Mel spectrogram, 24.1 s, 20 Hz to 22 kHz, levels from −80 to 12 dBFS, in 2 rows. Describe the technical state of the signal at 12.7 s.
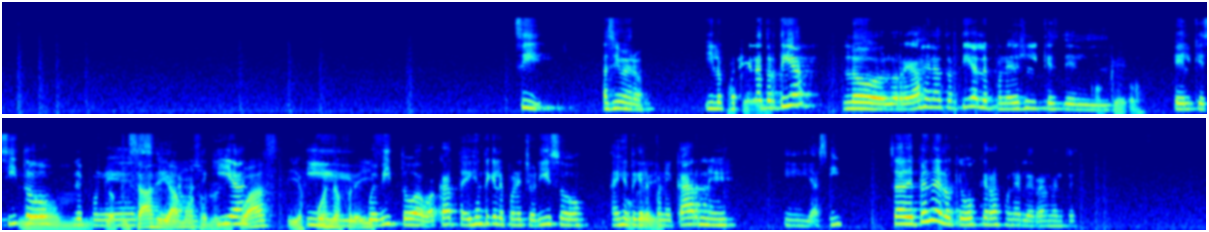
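At 12.7 s the speech signal is intact, with no dropout, distortion, glitch or other technical fault at that point.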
